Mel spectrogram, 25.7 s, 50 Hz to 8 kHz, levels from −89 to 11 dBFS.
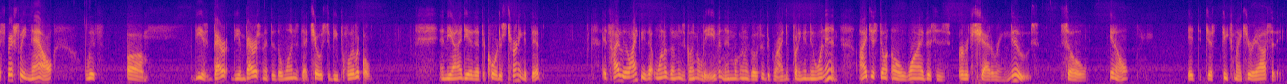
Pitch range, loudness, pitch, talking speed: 115-135 Hz, -19 LUFS, 130 Hz, 160 wpm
